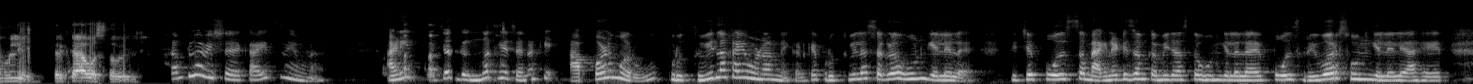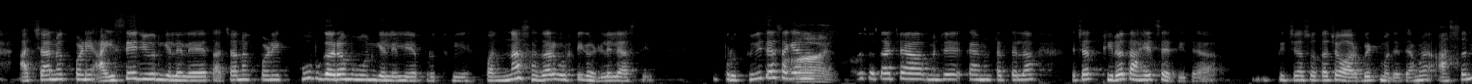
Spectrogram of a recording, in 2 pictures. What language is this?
Marathi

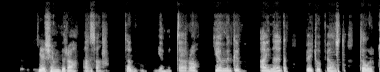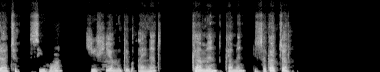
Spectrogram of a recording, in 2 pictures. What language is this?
Amharic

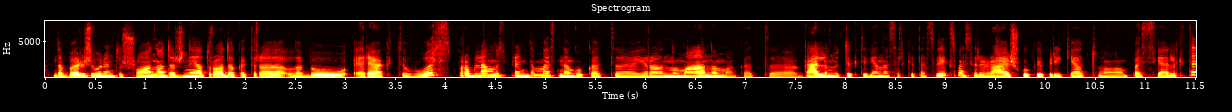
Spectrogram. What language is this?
Lithuanian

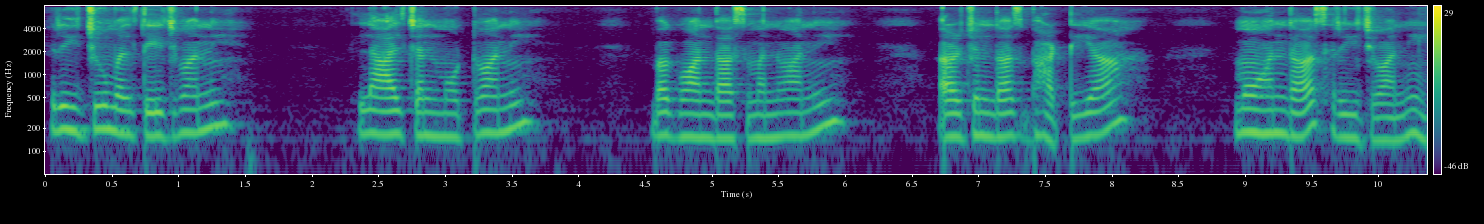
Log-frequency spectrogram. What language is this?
Sindhi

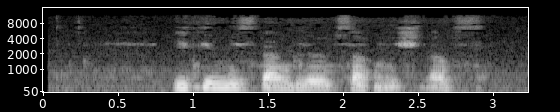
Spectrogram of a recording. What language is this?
Georgian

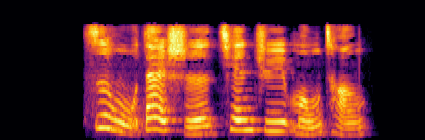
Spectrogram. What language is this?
Chinese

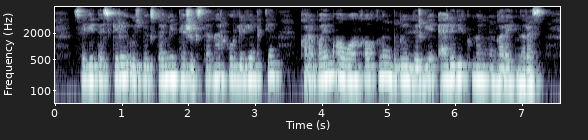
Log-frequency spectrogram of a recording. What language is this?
Kazakh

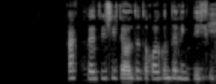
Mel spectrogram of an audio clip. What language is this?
Pashto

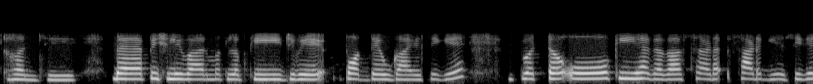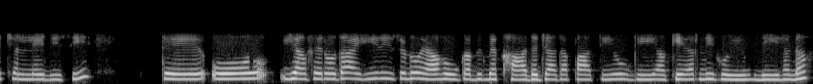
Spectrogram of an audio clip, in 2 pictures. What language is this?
Punjabi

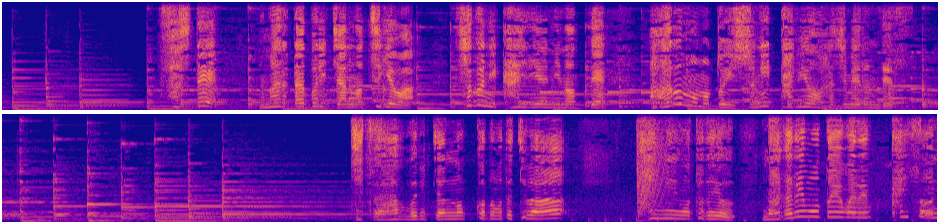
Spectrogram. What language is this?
Japanese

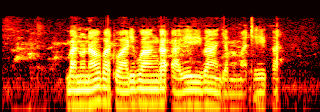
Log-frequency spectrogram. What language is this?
Ganda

